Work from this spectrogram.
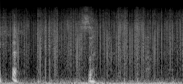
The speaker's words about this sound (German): Ich, ich brauche ein bisschen muckelige Stimmung, weil ich, ich habe mal hier so ein ähm, Kaminfeuer, würde ich mal im Hintergrund laufen lassen. Oh, das ist. Okay, das klingt eher, als würde gerade was abrennen.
